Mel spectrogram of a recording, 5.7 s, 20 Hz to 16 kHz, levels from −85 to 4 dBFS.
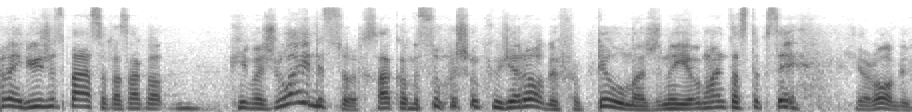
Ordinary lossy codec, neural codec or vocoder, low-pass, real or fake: Opus, 16 kbps; codec, 24 kHz, 0.9 kbps, WavTokenizer, medium speech release version 1; 10.8 kHz; fake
